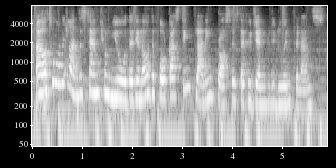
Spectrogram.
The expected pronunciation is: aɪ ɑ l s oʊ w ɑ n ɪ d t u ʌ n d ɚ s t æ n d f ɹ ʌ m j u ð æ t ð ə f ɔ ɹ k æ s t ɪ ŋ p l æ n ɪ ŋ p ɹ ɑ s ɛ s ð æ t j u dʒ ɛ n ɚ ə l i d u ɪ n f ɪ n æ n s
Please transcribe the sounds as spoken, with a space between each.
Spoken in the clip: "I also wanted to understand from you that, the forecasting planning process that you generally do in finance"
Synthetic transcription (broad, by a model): aɪ ɑ l s oʊ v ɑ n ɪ t u ʌ n d ɚ s t æ n d f ɹ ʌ m j u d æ t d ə f ɔ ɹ k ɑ s t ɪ ŋ p l æ n ɪ ŋ p ɹ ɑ s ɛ s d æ t j u dʒ ɛ n ɚ ə l i d u ɪ n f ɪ n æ n s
